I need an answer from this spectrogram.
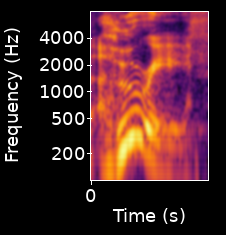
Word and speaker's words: AHURI: Michael Fotheringham from Ahuri. Is that how we pronounce it?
